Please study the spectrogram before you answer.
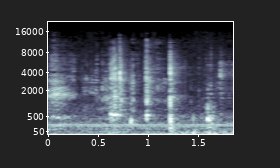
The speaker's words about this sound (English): sorry, let me chew this ice. Chew it.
